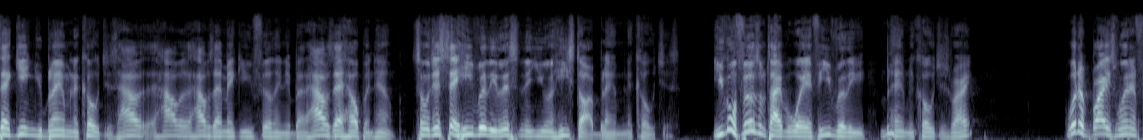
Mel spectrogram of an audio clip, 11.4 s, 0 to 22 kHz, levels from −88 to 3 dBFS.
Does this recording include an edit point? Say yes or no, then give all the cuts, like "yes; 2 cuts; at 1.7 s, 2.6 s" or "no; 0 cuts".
yes; 2 cuts; at 4.0 s, 6.9 s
